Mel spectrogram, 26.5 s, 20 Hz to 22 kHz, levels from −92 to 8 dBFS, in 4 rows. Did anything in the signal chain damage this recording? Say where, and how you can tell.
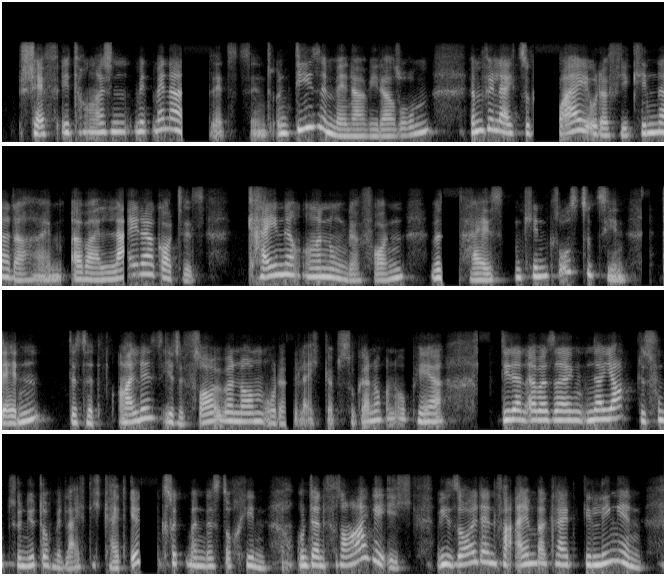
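Yes. The codec stage is the first problem. The speech was carried by the AMR wideband (HD Voice) codec at 8.85 kbit/s, one of its two lowest rates. At that rate the pulse-driven vocal tract model has too few bits to follow the voice closely. Across the whole clip the speech sounds rough and raspy, with a coarse, buzzy texture. The top band, from 6.4 to 7 kHz, is only shaped noise.

The second fault is lost AMR speech frames, introduced on the radio or network link. Frames failed their checksum, and the decoder filled each gap by repeating its last good pitch and vocal tract settings while lowering the gain. You hear this at 1.79–2.10 s, 5.31–5.60 s, 7.83–7.99 s, 11.01–11.22 s, 13.01–13.11 s, 16.07–16.17 s, 17.99–18.12 s and 21.23–21.43 s. The longer gaps, around 0.26 to 0.28 s at 1.79 and 5.31 s, drop to near silence within two frames. 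The shorter ones drop away just as quickly, and the speech returns briefly weak or rough after each.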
